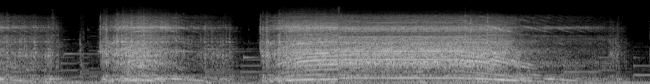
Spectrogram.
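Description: Countertop electric blender motor run in pulses, chopping green chilies, garlic, ginger and cumin dry: a burst that winds down just after the start, a short burst about a second in, then a longer run from under three seconds in. Each time it is released the motor's pitch falls as it spins down.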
